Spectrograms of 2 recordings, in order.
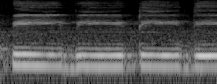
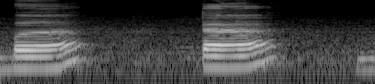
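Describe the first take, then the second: First: पी बी टी डी said as English letter names pee bee tee dee; the incorrect way, read as English letters; wrong English letter names. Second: The correct way, one isolated consonant at a time; pure consonant sounds. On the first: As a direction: spell out पी बी टी डी like the English alphabet, the wrong way. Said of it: "ऐसे नहीं बोलना इसको". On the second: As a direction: say ब, ट, ड as sounds, not as English letter names. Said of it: "इसको हम pronounce करेंगे". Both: Shown as a demonstration.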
